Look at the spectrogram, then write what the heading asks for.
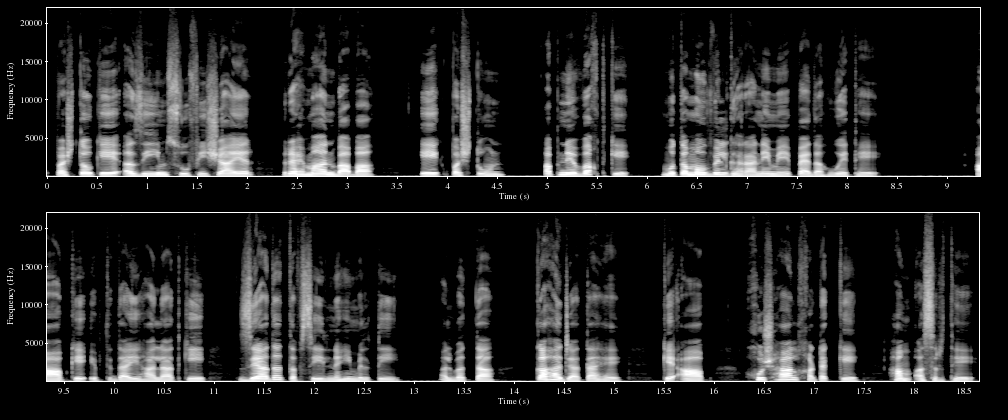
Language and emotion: Urdu, neutral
